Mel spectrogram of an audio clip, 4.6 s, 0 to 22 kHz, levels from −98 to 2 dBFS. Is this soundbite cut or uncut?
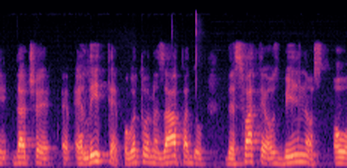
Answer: uncut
